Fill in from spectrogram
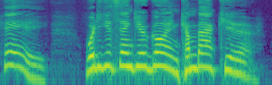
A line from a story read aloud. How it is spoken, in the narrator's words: The officer yelled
